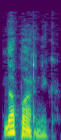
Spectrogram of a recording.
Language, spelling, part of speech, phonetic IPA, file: Russian, напарник, noun, [nɐˈparnʲɪk], Ru-напарник.ogg
- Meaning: partner, mate, associate (person united with another or others in an act, enterprise, or business; a partner or colleague; friend, buddy)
